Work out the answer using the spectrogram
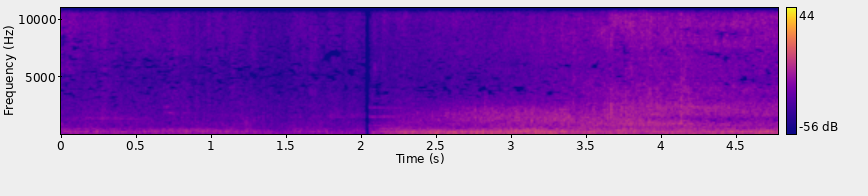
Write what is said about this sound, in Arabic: طيارة فوق اهي، لان احنا قريبين من مطار فانوكوفا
